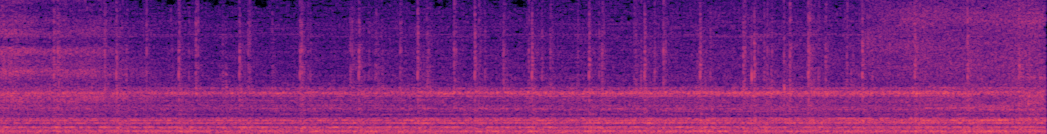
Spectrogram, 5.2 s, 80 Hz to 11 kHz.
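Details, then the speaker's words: 8KW 12V diesel air heater with 5L tank, turned up from low to high: the fan whir speeds up and the fuel pump ticks a little faster, normal operation. "Now it's speeding up. You can hear the pump ticking."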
